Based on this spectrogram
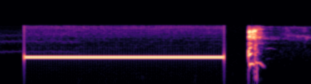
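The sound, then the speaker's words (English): A single steady telephone ringing tone sounds for about two seconds over a phone line as a call is placed, then cuts off and is followed by a brief clunk, like the call being picked up. “And let's hope that she answers the phone.”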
